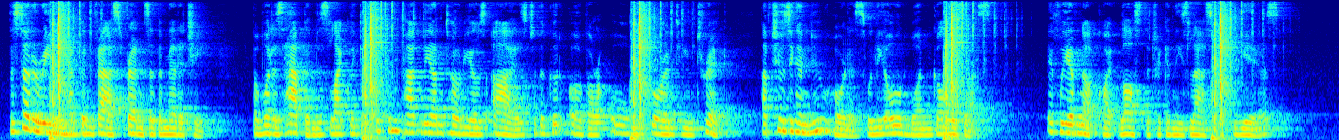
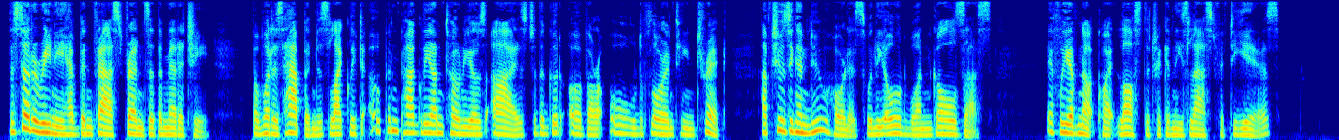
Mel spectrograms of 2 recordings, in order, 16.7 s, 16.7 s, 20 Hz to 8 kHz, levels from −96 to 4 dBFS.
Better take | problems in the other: second | background sound (Mechanisms / Bicycle); 5 dB below the speech // room echo; dies away in 0.8 s

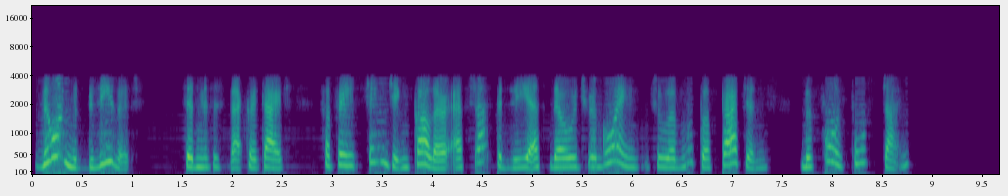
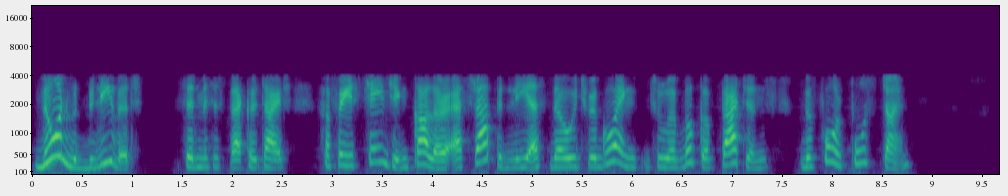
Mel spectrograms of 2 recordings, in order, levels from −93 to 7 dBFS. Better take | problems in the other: second | noise reduction (neural separator model SepFormer WHAMR!)

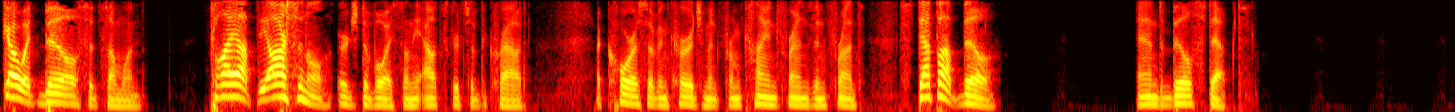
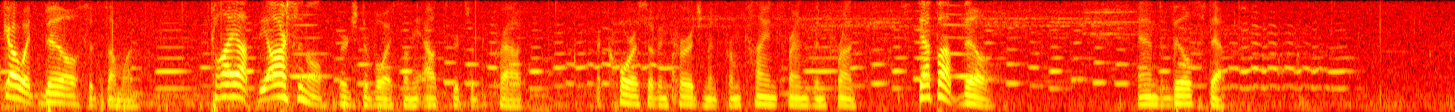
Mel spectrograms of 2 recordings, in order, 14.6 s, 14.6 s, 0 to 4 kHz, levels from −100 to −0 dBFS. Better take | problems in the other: first | background sound (Rain / Train + Brass instrument); 11 dB below the speech

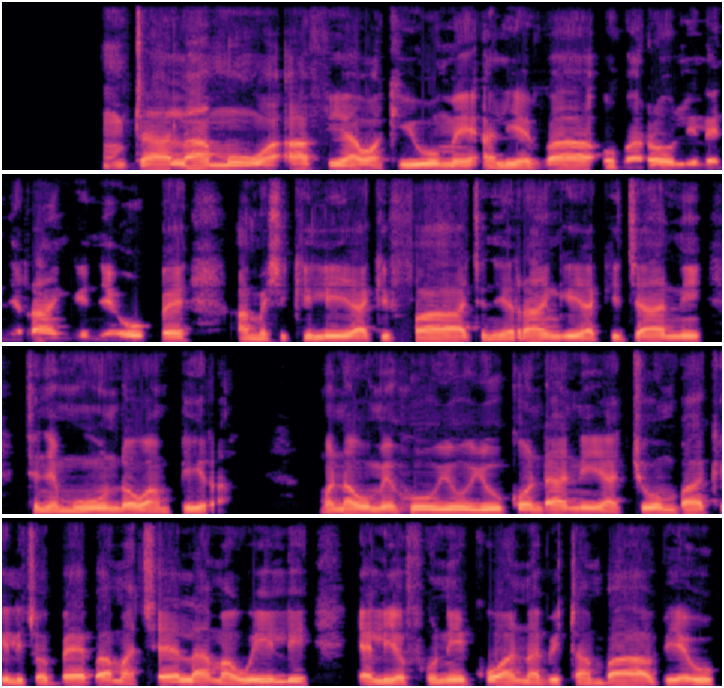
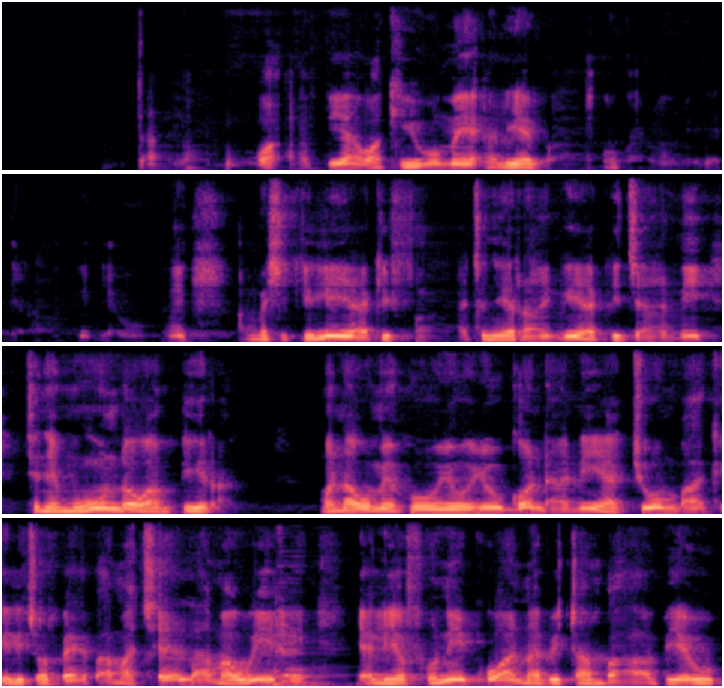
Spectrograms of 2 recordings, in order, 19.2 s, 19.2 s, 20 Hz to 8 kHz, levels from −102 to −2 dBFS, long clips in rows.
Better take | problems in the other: first | noise reduction (neural mask model DeepFilterNet 3)

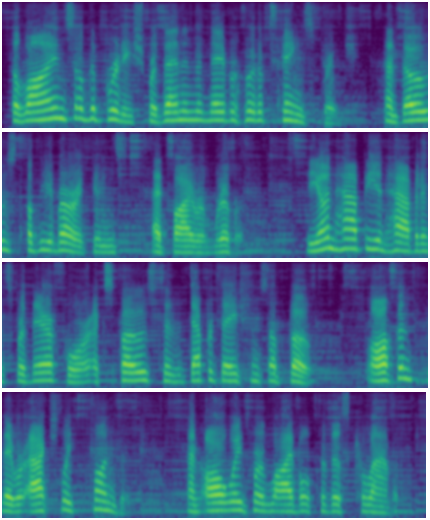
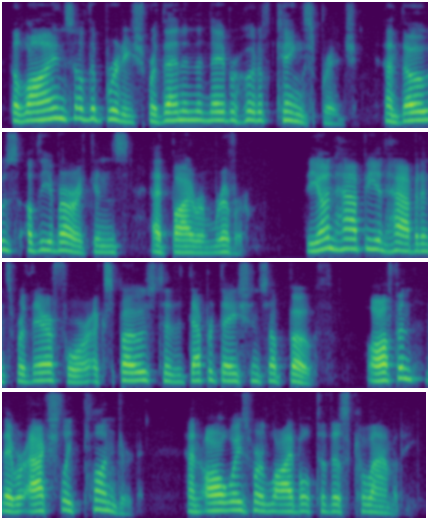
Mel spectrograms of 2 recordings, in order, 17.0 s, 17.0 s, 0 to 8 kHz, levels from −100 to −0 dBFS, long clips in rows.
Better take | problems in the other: second | noise reduction (neural separator model SepFormer DNS4)

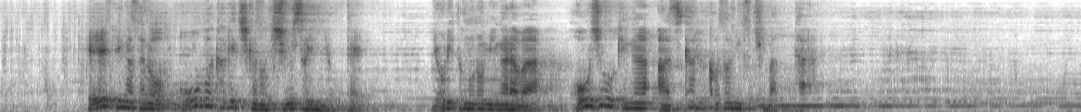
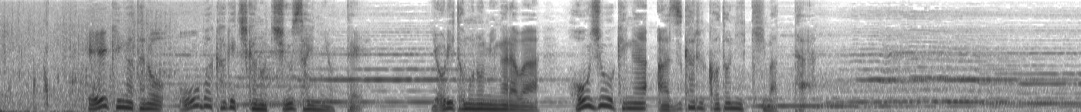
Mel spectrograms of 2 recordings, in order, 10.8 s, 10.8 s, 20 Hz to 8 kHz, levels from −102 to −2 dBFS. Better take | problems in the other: second | noise reduction (neural separator model SepFormer DNS4)

